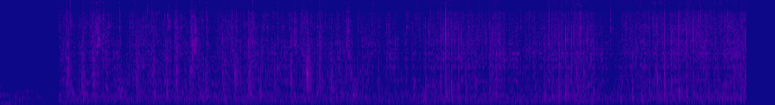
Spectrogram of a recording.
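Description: Tach-It label rewinders winding a strip of paper labels: a steady crackling, rustling paper noise with scattered small ticks. It starts about a second in and cuts off suddenly near the end.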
